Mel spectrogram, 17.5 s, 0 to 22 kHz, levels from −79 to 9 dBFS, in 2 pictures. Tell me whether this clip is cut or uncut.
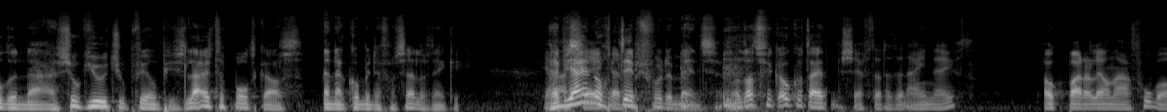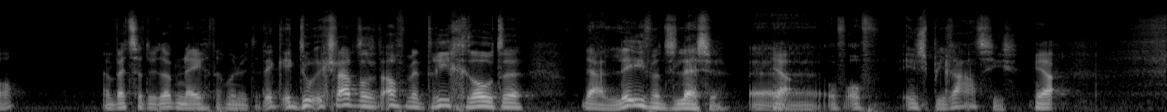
cut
